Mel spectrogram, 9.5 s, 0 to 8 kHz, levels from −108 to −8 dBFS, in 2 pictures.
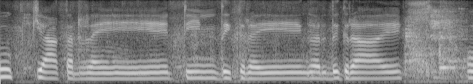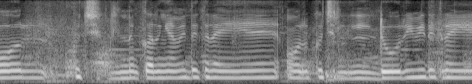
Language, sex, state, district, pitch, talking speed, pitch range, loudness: Hindi, female, Chhattisgarh, Bilaspur, 225 Hz, 150 wpm, 215-240 Hz, -30 LUFS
